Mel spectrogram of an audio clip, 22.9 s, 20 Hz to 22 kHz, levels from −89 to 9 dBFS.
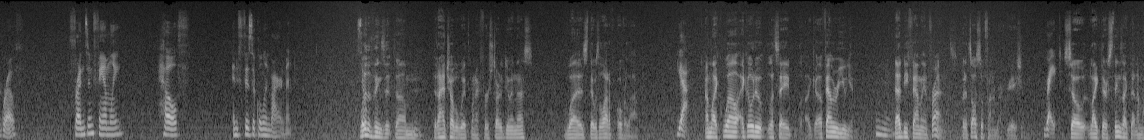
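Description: No technical faults can be heard in the speech, with only the room's own background noise sitting about 21 dB below the speaker.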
